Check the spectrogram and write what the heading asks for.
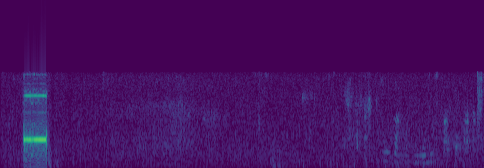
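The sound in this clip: A single loud answering machine beep rings out as a short, steady, high tone lasting under half a second, then gives way to near silence with only faint, scattered low sounds.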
